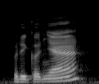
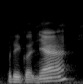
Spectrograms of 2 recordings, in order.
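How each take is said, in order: No difference in how they are said.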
